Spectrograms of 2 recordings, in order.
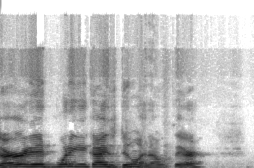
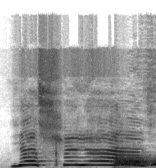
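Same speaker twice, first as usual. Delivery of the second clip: pet talk; 12 semitones higher, much slower than usual. Real, not acted. Talking to her loud puppy.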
